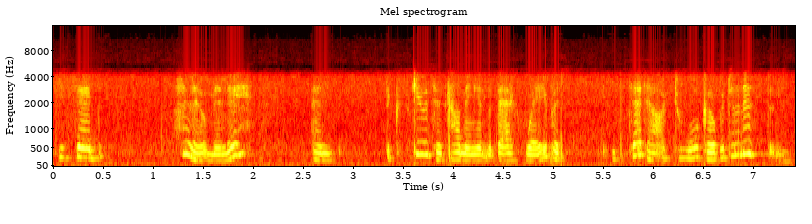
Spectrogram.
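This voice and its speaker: Actress as a fragile distraught daughter, tinny recording. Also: female voice, mid-range voice, sing-song, moderate pace, long pauses, close to an everyday voice. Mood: nervous, faltering. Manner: faltering, pleading, breathless. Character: distraught, fragile grown daughter confessing under questioning. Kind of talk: old radio drama melodrama. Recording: tinny, noisy old radio recording.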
